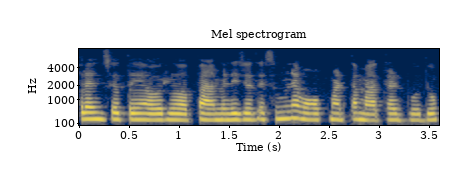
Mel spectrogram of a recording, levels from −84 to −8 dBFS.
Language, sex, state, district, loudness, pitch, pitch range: Kannada, female, Karnataka, Shimoga, -19 LUFS, 200 Hz, 195-210 Hz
